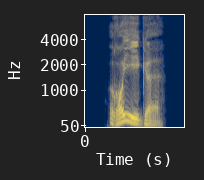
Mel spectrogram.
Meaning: inflection of reuig: 1. strong/mixed nominative/accusative feminine singular 2. strong nominative/accusative plural 3. weak nominative all-gender singular 4. weak accusative feminine/neuter singular
- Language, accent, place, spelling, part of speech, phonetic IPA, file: German, Germany, Berlin, reuige, adjective, [ˈʁɔɪ̯ɪɡə], De-reuige.ogg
